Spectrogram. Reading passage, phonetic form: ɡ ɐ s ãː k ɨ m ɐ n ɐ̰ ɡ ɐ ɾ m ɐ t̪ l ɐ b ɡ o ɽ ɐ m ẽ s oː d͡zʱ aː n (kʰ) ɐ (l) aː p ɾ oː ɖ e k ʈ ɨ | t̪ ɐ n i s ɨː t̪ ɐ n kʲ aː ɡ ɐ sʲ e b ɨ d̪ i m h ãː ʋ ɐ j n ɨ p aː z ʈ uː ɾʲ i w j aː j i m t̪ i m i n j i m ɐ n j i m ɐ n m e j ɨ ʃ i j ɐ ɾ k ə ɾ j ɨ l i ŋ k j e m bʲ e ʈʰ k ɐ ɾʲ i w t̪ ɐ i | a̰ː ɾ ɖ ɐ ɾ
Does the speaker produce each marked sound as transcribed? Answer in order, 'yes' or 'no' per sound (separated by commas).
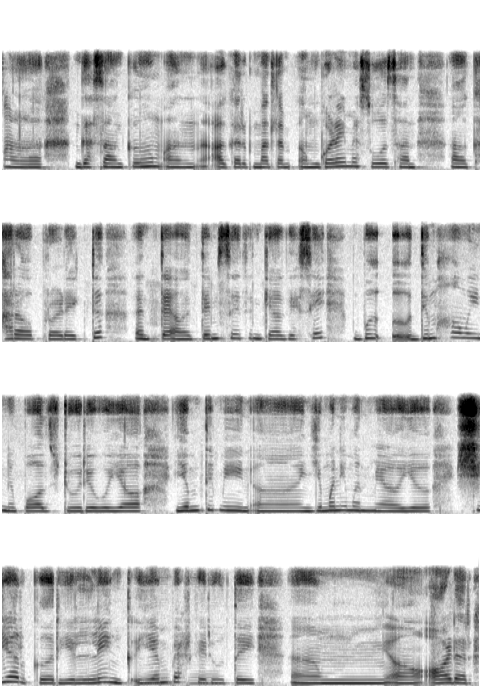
yes, no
